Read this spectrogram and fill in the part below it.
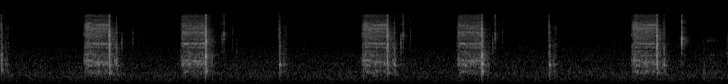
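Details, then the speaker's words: Canon 50mm f/1.8 Mk II lens with a motor-driven, non-USM autofocus motor: short bursts of sharp, high-pitched whirring buzz during focusing. The autofocus is fast but very loud, which is normal for this lens. "as you can hear there, the autofocus sound that this lens makes is very loud."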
